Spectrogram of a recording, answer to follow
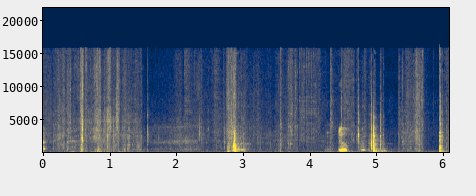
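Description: Objects being rummaged through and moved by hand among workshop clutter: scattered light knocks and rustles, with sharper knocks about three seconds in and again near five seconds.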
